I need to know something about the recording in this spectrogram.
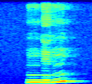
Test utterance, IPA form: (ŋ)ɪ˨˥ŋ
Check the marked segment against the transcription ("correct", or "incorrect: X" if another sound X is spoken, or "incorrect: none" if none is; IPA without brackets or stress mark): correct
